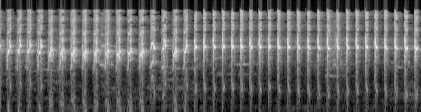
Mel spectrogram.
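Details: Lovebird giving a long ngekek trill: fast, even high pulses repeated about eight times a second for over four seconds, holding steady in pitch with a slight rise midway.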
